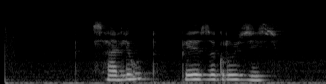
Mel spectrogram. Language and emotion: Russian, neutral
